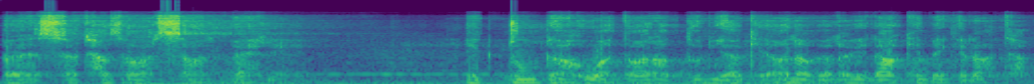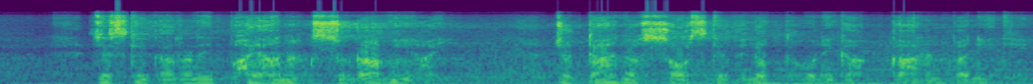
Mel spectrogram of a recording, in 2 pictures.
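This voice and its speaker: A man puts on a character voice, fairly low in pitch, at a moderate pace. Loud background noise and a slight echo surround him. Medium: fan dub. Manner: smooth, measured.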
